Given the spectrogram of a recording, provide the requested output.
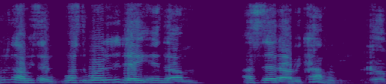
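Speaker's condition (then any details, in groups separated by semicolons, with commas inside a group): No condition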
